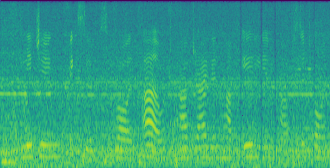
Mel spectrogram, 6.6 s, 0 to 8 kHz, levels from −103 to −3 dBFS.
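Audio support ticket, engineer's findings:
Echo leak, full clip 0 to 6.61 s: a distinct delayed copy of the speech trailing by about 198 ms, strong, only a few dB under the direct speech. Likely far-end loudspeaker pickup with incomplete echo cancellation. Separate repeat rather than a diffuse reverb tail.

Short concealed packet loss at 4.80, 5.20, 5.48 and 6.27 s: brief smears or wobbles, 20 to 40 ms each. Receiver decoder bridged missing packets by extending the prior sound, then blended back. Filled gaps, no silent dropouts or clicks.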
